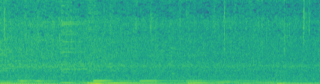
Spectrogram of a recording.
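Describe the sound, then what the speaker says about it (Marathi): Rain falling at a station in the Konkan monsoon, heard from inside a train, with drops striking the window; a soft, steady patter with a few low thumps, no talking. "खिडकीवर पण पावसाचे थेंब आदळत होते."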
